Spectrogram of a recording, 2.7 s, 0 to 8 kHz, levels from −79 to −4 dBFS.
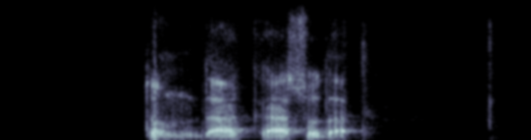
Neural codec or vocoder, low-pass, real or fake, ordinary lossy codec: none; 7.2 kHz; real; Opus, 16 kbps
